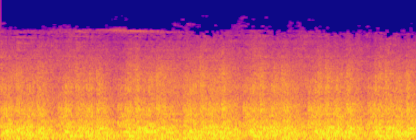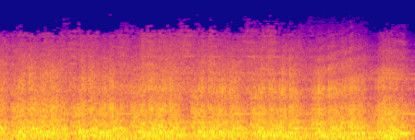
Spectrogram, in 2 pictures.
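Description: Freight train of flatcars carrying steel coils and containers passing at speed, its wheels clattering rhythmically over the rail joints ("jedak-jeduk").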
